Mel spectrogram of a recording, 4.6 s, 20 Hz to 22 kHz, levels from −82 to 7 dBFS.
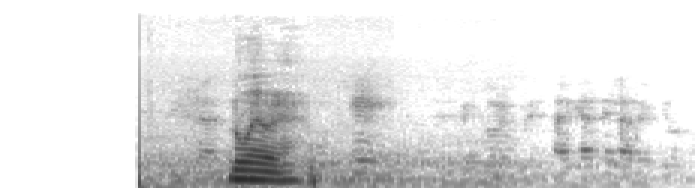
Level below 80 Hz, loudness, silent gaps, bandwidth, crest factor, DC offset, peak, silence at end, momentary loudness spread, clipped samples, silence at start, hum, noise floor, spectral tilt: -46 dBFS; -17 LUFS; none; 13 kHz; 20 dB; under 0.1%; -2 dBFS; 0.45 s; 28 LU; under 0.1%; 0.9 s; none; -43 dBFS; -8 dB/octave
